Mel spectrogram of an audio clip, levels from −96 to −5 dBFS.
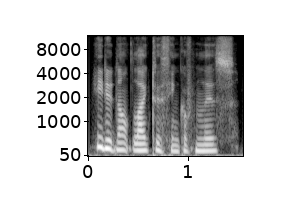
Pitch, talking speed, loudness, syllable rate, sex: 190 Hz, 310 wpm, -17 LUFS, 5.7 syllables/s, female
